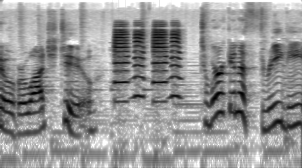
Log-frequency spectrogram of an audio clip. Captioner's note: clownlike honking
